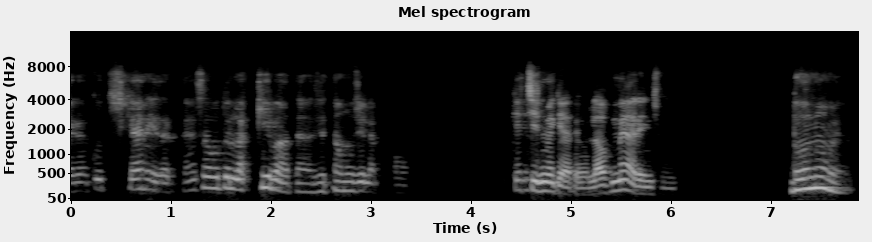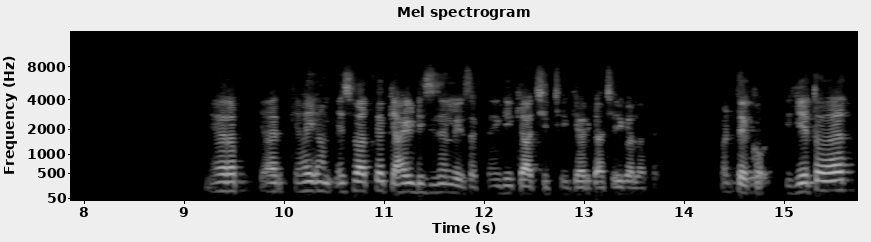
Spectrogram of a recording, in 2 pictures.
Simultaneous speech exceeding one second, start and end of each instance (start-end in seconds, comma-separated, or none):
none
